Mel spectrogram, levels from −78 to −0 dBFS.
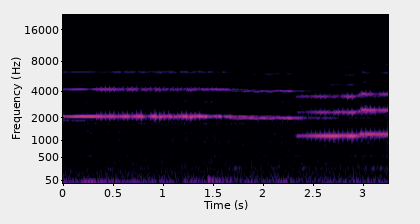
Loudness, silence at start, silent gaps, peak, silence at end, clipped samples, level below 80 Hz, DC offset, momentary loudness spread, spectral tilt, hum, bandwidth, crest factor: -40 LUFS; 0 s; none; -30 dBFS; 0 s; under 0.1%; -66 dBFS; under 0.1%; 8 LU; 1 dB/octave; none; 17 kHz; 12 dB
